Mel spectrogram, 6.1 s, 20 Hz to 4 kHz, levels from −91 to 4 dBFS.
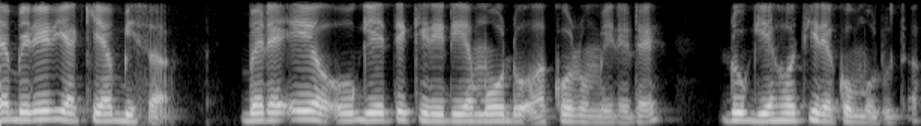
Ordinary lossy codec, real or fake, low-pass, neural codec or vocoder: none; real; 3.6 kHz; none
